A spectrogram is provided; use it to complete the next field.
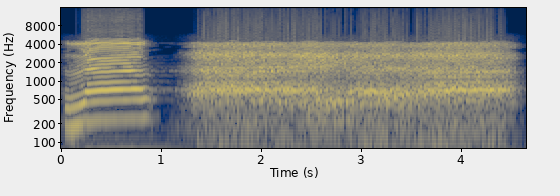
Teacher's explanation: ذال کو نرمی کے ساتھ پڑھنا ہے، اس میں سختی سیٹی کی آواز پیدا نہ ہو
